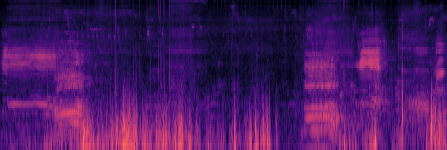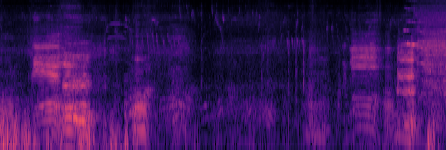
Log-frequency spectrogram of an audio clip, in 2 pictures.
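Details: Nelore cows with their calves on a vaccination day; several deep, drawn-out moos, some rising and harmonically rich, overlapping at irregular intervals with farm background noise.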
